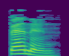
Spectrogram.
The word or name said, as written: benen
